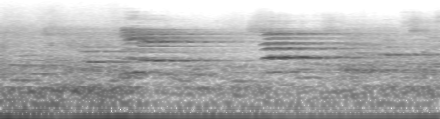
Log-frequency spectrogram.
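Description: A person's high-pitched voice calling out twice, the second call shorter and louder, echoing in a large hall over a steady low rumble.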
